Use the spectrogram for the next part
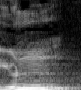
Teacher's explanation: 3 சுழி இன் வருகிற இடத்துல நாக்கை மடித்து இன் அப்படின்னு சொல்லணும்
